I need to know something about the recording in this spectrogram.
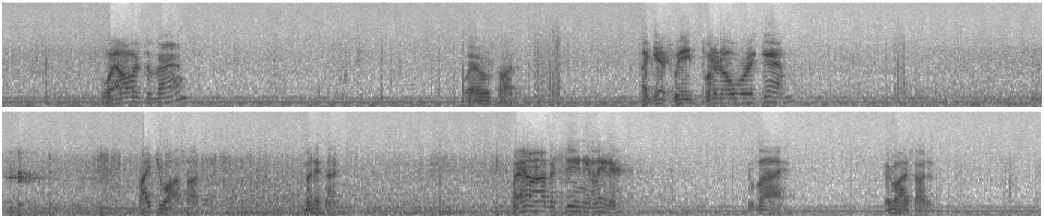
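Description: A man speaks calmly, heard through an old, hissing film soundtrack.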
